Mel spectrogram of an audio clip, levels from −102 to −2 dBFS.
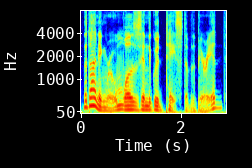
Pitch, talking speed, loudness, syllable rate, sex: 115 Hz, 225 wpm, -18 LUFS, 5.0 syllables/s, male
